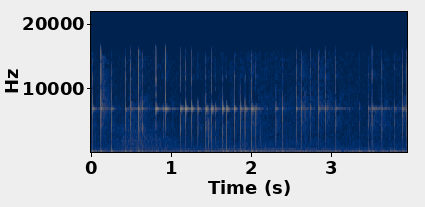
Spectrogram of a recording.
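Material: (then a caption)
Glass. Long nails tap rapidly on a small amber glass serum bottle with a dropper cap, filled with liquid. The result is a quick run of sharp, bright clicks that die away almost instantly, with a faint steady high glassy tone and very little low end.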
